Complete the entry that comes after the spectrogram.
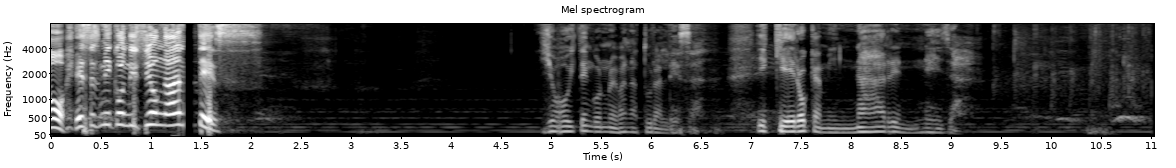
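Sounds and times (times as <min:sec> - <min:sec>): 
speech: 0:00.0 - 0:02.1, 0:05.0 - 0:09.3
audience applause: 0:09.4 - 0:11.0.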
